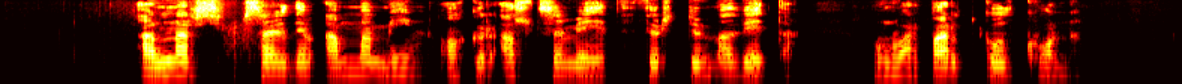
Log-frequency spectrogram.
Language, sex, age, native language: Icelandic, male, 30-39, Icelandic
